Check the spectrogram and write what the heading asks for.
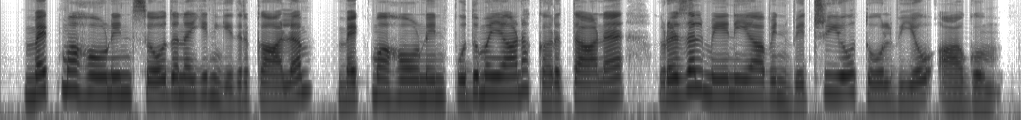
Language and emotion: Tamil, neutral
